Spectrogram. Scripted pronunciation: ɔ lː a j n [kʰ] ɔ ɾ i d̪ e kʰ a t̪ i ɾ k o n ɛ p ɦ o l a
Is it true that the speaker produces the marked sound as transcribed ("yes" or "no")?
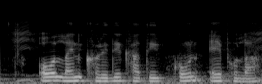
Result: yes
